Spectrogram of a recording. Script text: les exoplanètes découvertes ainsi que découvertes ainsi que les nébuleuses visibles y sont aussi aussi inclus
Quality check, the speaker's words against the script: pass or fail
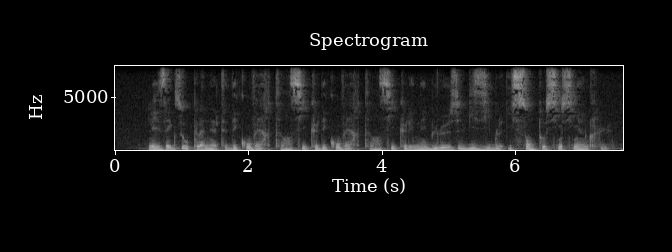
pass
